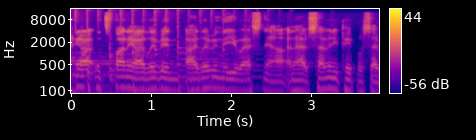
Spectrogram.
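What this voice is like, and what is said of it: Australian accent. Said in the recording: “Your accent puts me in a good mood ... Like he's Aussie.”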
